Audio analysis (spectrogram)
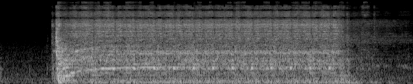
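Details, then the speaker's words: Kawasaki Mule 550 UTV, sat 2–3 years, fed from a bottle, breather just removed: about three seconds of steady cranking that catches now and then but never runs; sounds like it wants to run. "Okay, kind of sounds like it wants to run."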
